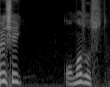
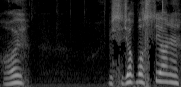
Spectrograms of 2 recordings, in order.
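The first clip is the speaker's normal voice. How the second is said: ordinary talk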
